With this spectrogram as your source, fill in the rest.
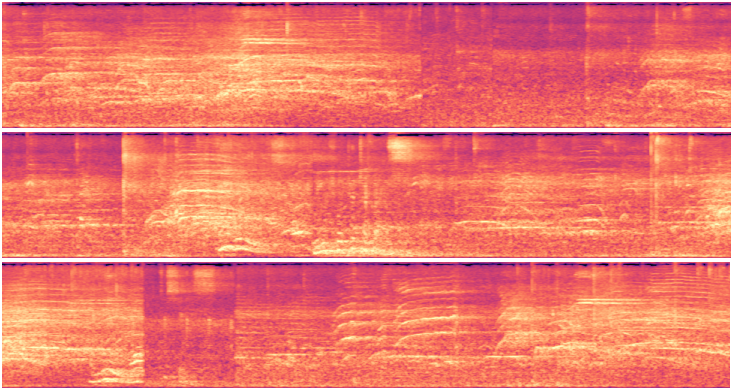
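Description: Young women shout calls to each other on court.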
